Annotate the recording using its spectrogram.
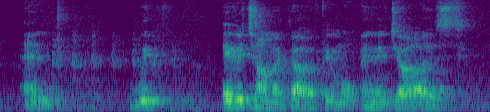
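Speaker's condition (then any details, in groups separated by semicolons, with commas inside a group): ALS/MND; onset foot drop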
